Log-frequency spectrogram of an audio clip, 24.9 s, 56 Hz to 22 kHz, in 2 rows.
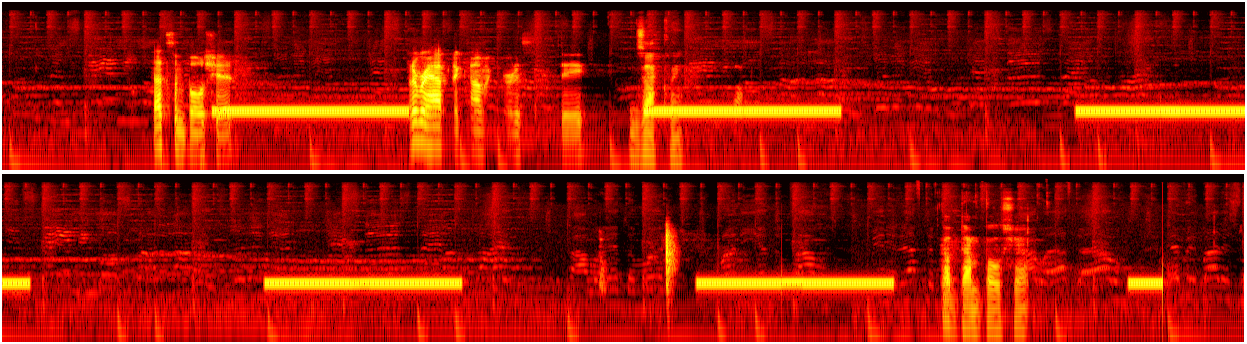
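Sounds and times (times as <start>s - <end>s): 
speech: 1.5s - 2.5s, 4.1s - 6.9s, 22.0s - 22.8s
ringback tone on an outgoing phone call: 2.1s - 4.2s, 6.4s - 8.4s, 10.8s - 12.7s, 15.0s - 17.1s, 19.4s - 21.4s, 23.7s - 24.1s.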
